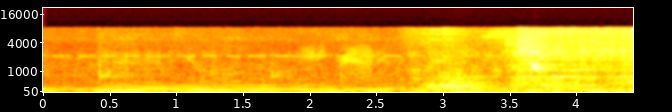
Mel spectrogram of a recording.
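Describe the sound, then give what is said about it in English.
A low steady hum with faint muffled voices, then a toilet flush surges up loudly in a bathroom, followed by rushing, hissing water from a running sink faucet. “She flushes the toilet and turns the sink faucet on”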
